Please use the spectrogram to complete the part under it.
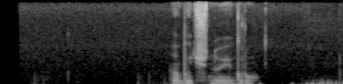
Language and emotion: Russian, neutral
